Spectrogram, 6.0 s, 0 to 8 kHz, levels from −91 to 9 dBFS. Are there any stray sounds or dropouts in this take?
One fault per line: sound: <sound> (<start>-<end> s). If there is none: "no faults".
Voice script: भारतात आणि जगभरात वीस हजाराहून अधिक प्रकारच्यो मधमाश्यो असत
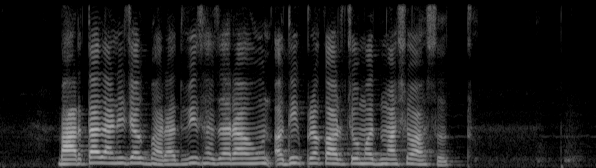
no faults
